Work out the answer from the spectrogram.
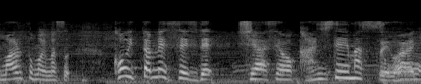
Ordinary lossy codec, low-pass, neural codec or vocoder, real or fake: none; none; none; real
